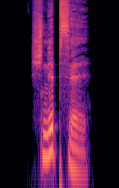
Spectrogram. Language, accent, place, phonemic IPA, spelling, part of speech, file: German, Germany, Berlin, /ˈʃnɪpsəl/, Schnipsel, noun, De-Schnipsel.ogg
- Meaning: 1. scrap (small piece of paper, etc.) 2. excerpt (small piece of text, audio, video, etc.)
